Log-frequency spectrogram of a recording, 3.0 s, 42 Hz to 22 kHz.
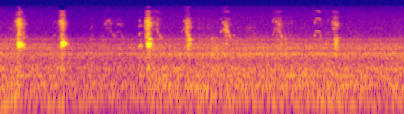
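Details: Common kestrel female feeding nestlings, 3 June 2021 morning; three loud clipped chirps followed by softer, fading notes.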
